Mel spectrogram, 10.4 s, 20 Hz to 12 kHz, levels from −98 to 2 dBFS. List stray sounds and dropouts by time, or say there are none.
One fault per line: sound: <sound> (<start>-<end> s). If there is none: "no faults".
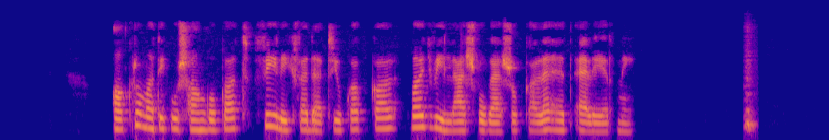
sound: whoosh (9.3-9.5 s)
